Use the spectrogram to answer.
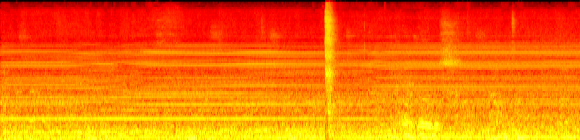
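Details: Natural gas boiler serviced for high carbon monoxide, burners cleaned, test firing: steady smooth low hum with one brief click; burner firing evenly, CO PPM coming down.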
